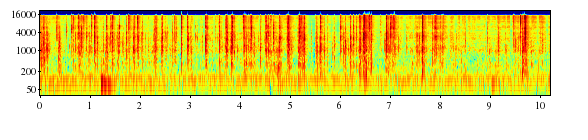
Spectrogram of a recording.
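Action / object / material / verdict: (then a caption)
scrape / plastic foil snack bag / plastic foil / none. A pen tip traces over a medium green printed plastic/foil snack bag full of mixed nuts and snack mix, held in one hand. Dense, bright, dry crinkling with sharp snaps that die away almost instantly, and little low end beyond a brief thump near the start.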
